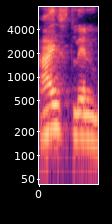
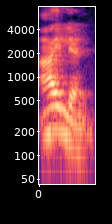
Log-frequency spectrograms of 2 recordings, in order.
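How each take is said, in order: First: An s sound is said before the l. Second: No s sound is said before the l. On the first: The speaker calls it wrong. "এটাকে আইসল্যান্ড বলি। কিন্তু এটা কিন্তু আমাদের ভুল।" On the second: The speaker calls it right. "এসটা silent হয়ে যাবে। It's আইল্যান্ড।"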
